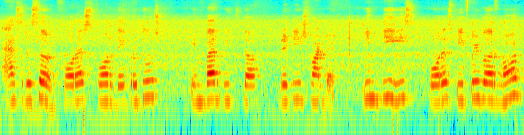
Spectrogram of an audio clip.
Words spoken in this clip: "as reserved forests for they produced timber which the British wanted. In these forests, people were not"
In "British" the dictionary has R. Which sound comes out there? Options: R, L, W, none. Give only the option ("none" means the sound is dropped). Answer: R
